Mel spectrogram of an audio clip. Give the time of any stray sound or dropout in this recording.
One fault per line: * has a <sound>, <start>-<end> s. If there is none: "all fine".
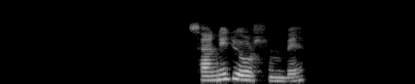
all fine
